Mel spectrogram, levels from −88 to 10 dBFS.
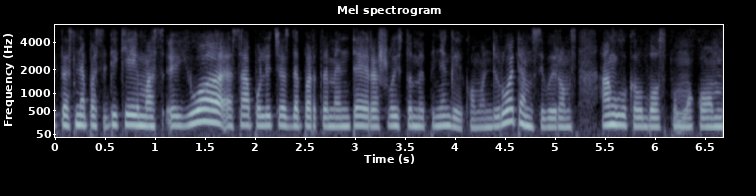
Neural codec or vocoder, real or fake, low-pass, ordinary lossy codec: none; real; 5.4 kHz; Opus, 16 kbps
